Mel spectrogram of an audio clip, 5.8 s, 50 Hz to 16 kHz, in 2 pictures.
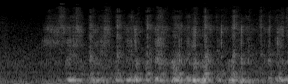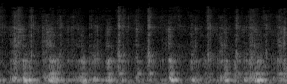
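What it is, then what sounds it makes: Scratch-art card being scratched. A pointed wooden stylus scratches across a flat, black-coated scratch-art card, about A5 in size, that lies on a table and is held down by one hand. The quiet, dry scratching comes in a steady run of short, overlapping strokes that swell and fade. It has a faint low-mid tone and a bright, airy hiss.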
